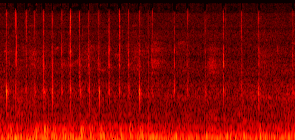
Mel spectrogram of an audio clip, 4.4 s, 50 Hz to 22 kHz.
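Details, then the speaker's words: Electric steering rack from a 2012 Toyota Passo KGC30, removed and worked by hand: quick, irregular light clicks from shaft play caused by a worn rack bushing, which is very loud when driving; the fix is replacing the bushing. "You see that little tiny play on the side of that part. That one can cause an amplified irritating noise. Now, right now it just seems like something small, but when it is mounted on the chassis and the vehicle is moving, it gets amplified and it is very loud and irritating."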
